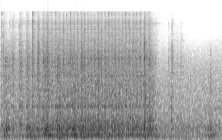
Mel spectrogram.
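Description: Sewing machine running fast, stitching a seam through fabric in a rapid, steady clatter, then stopping about three seconds in.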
